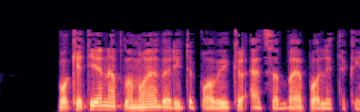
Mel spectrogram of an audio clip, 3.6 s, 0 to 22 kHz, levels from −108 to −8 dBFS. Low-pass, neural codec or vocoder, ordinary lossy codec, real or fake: 7.2 kHz; codec, 16 kHz, 4 kbps, X-Codec, HuBERT features, trained on LibriSpeech; MP3, 32 kbps; fake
